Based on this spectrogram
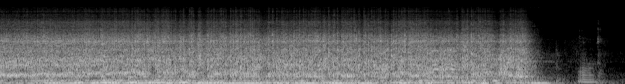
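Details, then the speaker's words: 1938 Dodge D8 sedan engine, unstarted for roughly 30–40 years, on starter fluid with the charger in start mode. Steady cranking with uneven firing pulses as a few cylinders catch, then it dies away; it won't keep running. "That was close. That was close. Then we picked up a couple more cylinders there."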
